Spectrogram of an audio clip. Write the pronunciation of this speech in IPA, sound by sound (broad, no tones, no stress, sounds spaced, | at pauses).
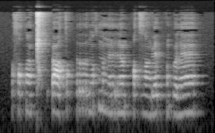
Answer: sˤ a tˤ œ̃ ǁ ʌ k ʔ œ tˤ | r ʌ d̪ œ̃ sˤ m ẽ n ɛ̃ r œ̃ pʰ œ tˤ zˤ œ̃ ɡ e pʰ ə̃ p œ l ɛ̃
